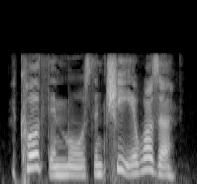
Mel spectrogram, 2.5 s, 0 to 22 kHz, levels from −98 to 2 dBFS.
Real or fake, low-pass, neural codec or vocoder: real; 7.2 kHz; none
